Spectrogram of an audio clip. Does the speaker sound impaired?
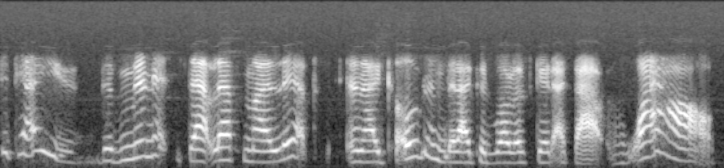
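Yes: cerebral palsy; movement harder.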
